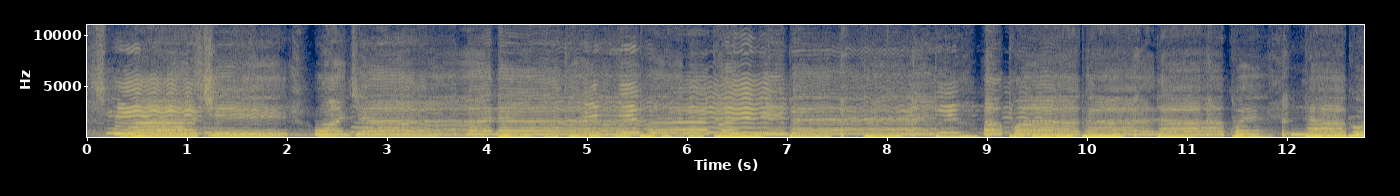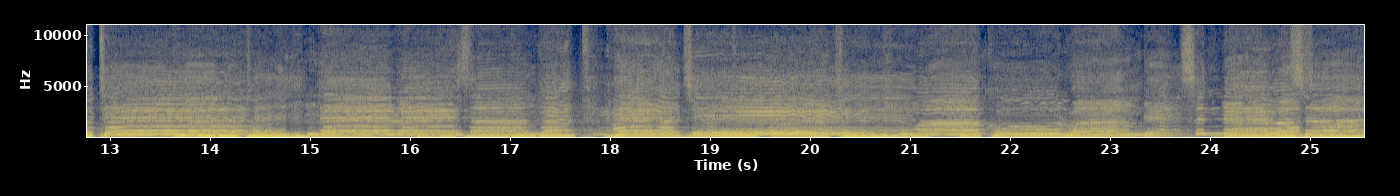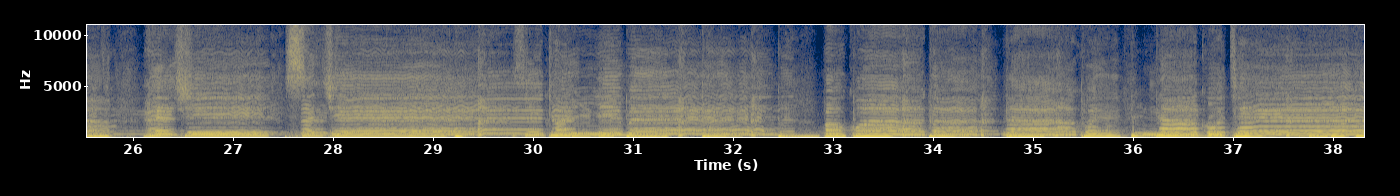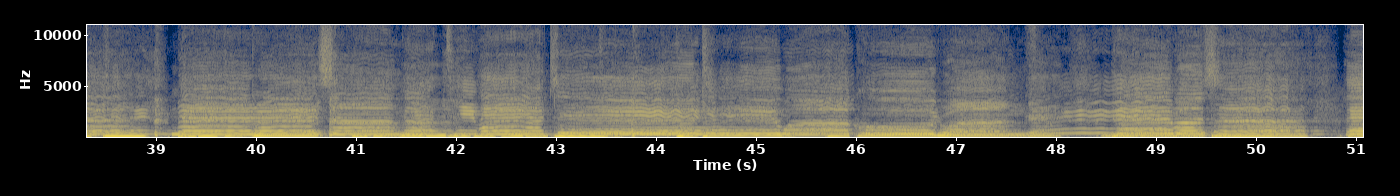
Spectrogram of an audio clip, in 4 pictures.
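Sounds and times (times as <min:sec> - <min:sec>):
male group singing in harmony: 0:00.0 - 0:51.0
bass voice holding low notes: 0:00.2 - 0:18.9, 0:24.0 - 0:26.3, 0:30.2 - 0:51.0.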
